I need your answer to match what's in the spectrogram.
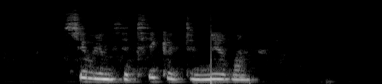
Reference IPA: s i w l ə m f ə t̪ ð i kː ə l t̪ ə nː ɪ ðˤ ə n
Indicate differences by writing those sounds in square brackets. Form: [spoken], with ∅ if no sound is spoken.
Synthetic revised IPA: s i w l ə m [θ] ə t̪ [θ] i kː ə l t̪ ə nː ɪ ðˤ ə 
